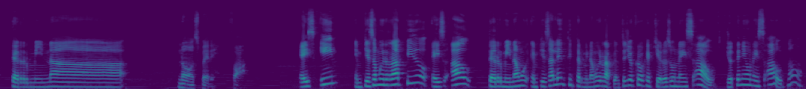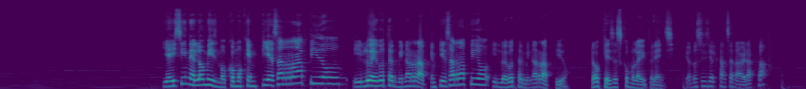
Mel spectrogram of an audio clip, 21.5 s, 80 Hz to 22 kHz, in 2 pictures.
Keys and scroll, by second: 19.3 super+s.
